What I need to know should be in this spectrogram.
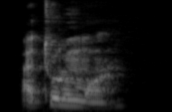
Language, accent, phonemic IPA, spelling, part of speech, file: French, France, /a tu lə mwɛ̃/, à tout le moins, adverb, LL-Q150 (fra)-à tout le moins.wav
- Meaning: at the very least, at least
